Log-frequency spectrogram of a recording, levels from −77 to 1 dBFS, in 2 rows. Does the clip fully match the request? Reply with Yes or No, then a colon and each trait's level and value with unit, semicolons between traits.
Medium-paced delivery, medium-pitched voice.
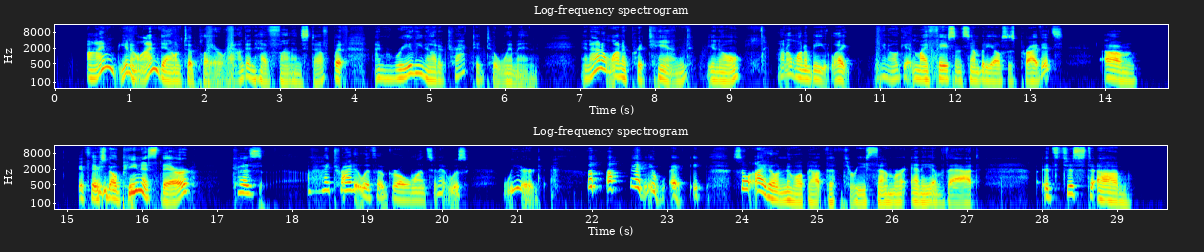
No: average, 155 wpm; low, 130 Hz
